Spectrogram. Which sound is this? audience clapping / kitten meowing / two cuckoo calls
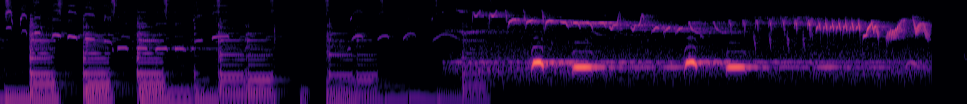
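two cuckoo calls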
